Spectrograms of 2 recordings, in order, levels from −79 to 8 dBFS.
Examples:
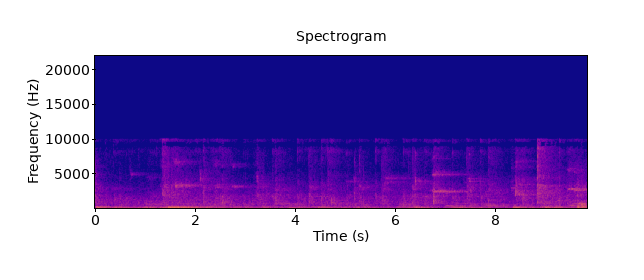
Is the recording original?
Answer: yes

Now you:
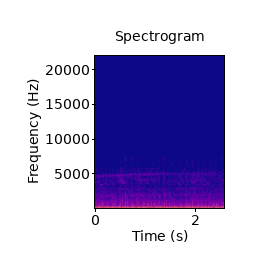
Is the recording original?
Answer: yes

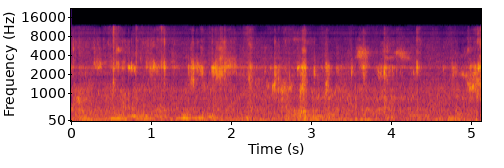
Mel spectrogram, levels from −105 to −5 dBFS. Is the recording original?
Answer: no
